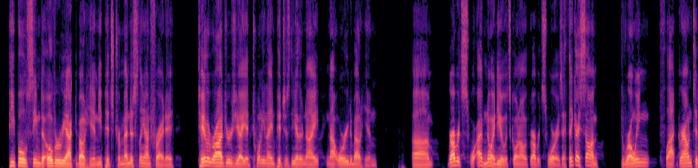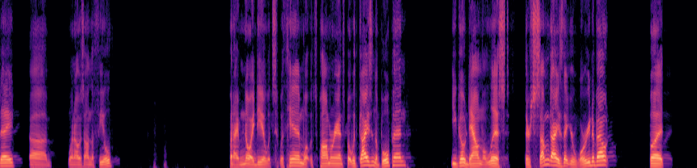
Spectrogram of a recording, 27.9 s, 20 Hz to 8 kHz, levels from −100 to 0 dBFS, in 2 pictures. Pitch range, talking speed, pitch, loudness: 110-150 Hz, 180 wpm, 125 Hz, -24 LUFS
